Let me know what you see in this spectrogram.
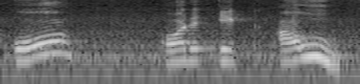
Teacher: कंठ ओष्ठ जो है उससे औ और ओ जो है वो दोनों उच्चारित होते हैं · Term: कंठोष्ठ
